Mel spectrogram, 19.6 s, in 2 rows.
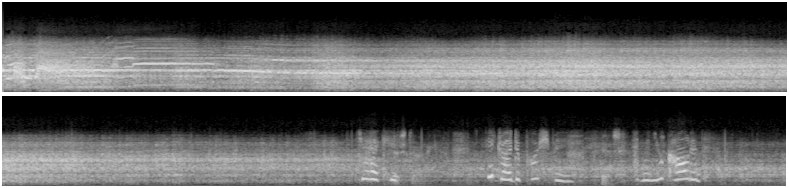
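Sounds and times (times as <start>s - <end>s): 
train rolling on tracks: 0.0s - 19.5s
thin metallic squeal: 0.1s - 6.9s
speech: 14.6s - 15.2s, 16.0s - 18.8s.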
